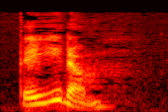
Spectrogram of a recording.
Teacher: in fluent speech, the th of them is frequently dropped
